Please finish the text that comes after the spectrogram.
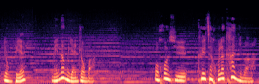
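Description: A man playing a gentle, awkward, conscientious stranded traveler in a sci-fi radio drama. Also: fairly high pitch, big pitch swings, normal speed, highs cut off. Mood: puzzled. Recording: music bed under the voice.

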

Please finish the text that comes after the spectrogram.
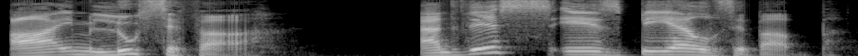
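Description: Commanding male devil lord, audiobook drama, cold, measured, swooping intonation. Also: fairly high pitch, big pitch swings, a bit bright, no room sound, studio quality, heavily acted.

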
